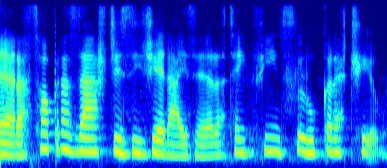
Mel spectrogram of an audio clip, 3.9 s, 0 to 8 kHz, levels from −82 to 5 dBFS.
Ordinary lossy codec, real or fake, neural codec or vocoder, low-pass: none; fake; codec, 16 kHz, 0.8 kbps, ZipCodec; 7.2 kHz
